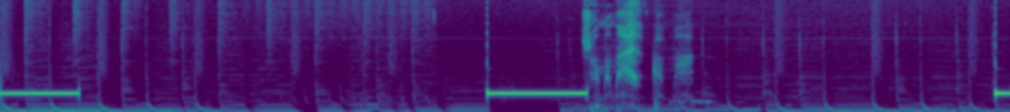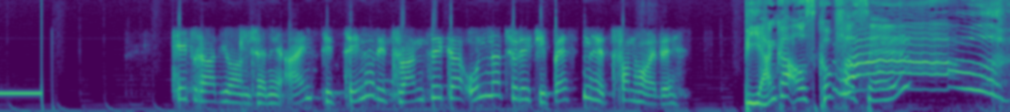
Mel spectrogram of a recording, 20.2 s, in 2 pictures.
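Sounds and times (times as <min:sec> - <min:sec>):
telephone ringing tone on the line: 0:00.0 - 0:00.8, 0:04.9 - 0:05.8, 0:10.0 - 0:10.6
speech: 0:12.1 - 0:17.0, 0:17.6 - 0:19.3.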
